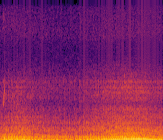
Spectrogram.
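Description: Motorcycle engine running under way, its pitch rising and easing off twice as the throttle is worked.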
